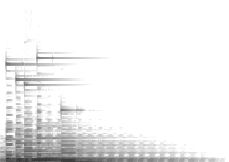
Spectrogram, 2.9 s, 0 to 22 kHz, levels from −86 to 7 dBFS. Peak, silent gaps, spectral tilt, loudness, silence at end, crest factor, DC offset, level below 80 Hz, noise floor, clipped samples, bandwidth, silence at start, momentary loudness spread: -6 dBFS; none; -7 dB/octave; -19 LUFS; 0.95 s; 16 dB; under 0.1%; -62 dBFS; -62 dBFS; under 0.1%; 15 kHz; 0 s; 22 LU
